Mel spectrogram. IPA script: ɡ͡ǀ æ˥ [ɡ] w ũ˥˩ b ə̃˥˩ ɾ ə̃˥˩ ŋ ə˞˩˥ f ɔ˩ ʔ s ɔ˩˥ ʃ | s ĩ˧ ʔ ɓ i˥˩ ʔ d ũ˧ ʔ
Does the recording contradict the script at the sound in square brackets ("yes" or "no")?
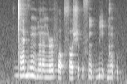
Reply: no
